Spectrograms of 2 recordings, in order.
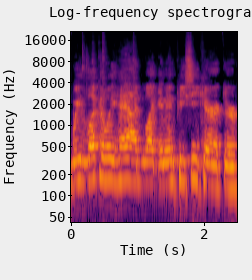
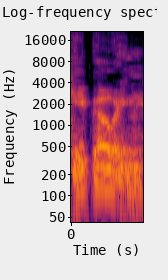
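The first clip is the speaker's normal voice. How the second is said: very low, deep, sinister, demonic devil voice. Speaker describes an imagined voice in the corner: Mark Hamill devil voice. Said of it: "like a Mark Hamill devil voice in the corner".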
